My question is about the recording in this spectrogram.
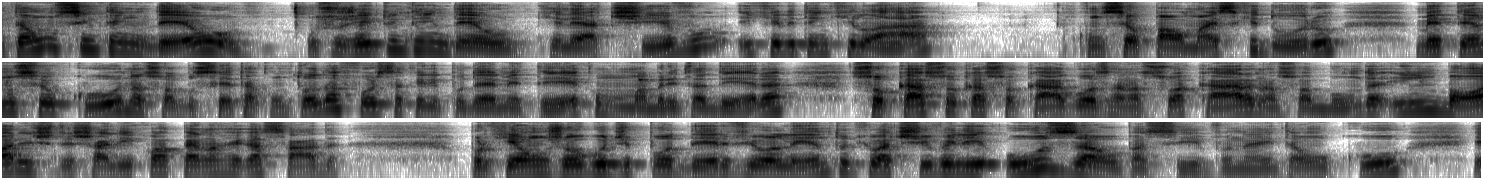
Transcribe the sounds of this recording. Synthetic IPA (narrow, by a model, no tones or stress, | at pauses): ẽnt̪ɐ̃w̃sɪẽnt̪ẽnd̪ewʊsuʒejt̪ʊẽnt̪ẽnd̪ewkɪelɪɛat͡ʃivʊɪkɪelɪt̪ẽj̃kɪla | kõsewpawmajskɪd̪uɾʊmet̪eɾnʊsewkunɐsuɐbuset̪ɐkõt̪od̪ɐːfoɾsɐkɪelɪpud̪ɛɾmet̪eɾkõmʊũmɐbɾit̪ad̪eɾɐ | sokaɾsokaɾsokaɡouzanɐsuɐkaɾɐnɐsuɐbũnd̪ɐʔɪẽbɔɾɐɪt͡ʃɪd̪ejʃaɾalikõɐpɛɾnɐɦeɡasad̪ɐ | poɾkeɛũʒoɡʊd͡ʒɪpod̪eɾviolẽnt̪ʊkɪʊat͡ʃivʊelɪuzɐʊpasivʊnɛẽnt̪ɐ̃w̃ʊku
